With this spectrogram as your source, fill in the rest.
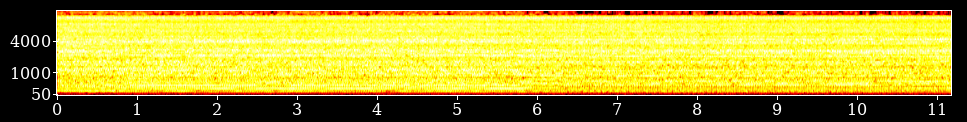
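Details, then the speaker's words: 50cc Chinese scooter after installing a performance clutch with 100 rpm clutch spring and 1500 rpm contra spring: a high busy two-stroke buzz that drops to a lower, softer hum; idle was raised to take up throttle slack, set too high, and the bike tries to move off. "so I have a lot of play before I actually take off so I'm going to remove some of that by raising my idle"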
